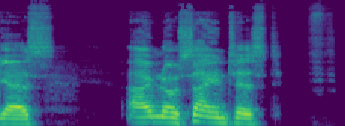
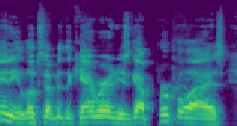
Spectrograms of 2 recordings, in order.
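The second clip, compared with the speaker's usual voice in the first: usual speaking voice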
